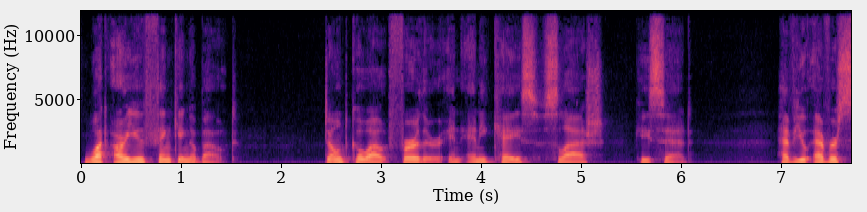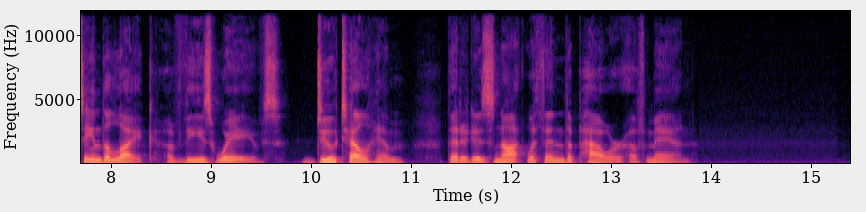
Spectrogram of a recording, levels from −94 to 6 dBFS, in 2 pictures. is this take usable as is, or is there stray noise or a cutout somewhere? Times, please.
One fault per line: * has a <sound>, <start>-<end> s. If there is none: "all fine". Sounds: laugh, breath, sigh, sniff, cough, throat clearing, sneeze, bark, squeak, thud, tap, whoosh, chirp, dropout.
all fine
